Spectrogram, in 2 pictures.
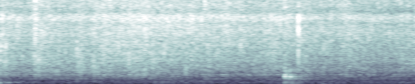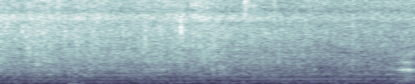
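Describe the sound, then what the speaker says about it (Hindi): Chopped onions frying in a pan for an egg masala curry, a steady soft sizzle with a few brief scraping stirs, faint and continuous with no voices. "प्याज को कर लेना है आपने अच्छे तरीके से कुक।"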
